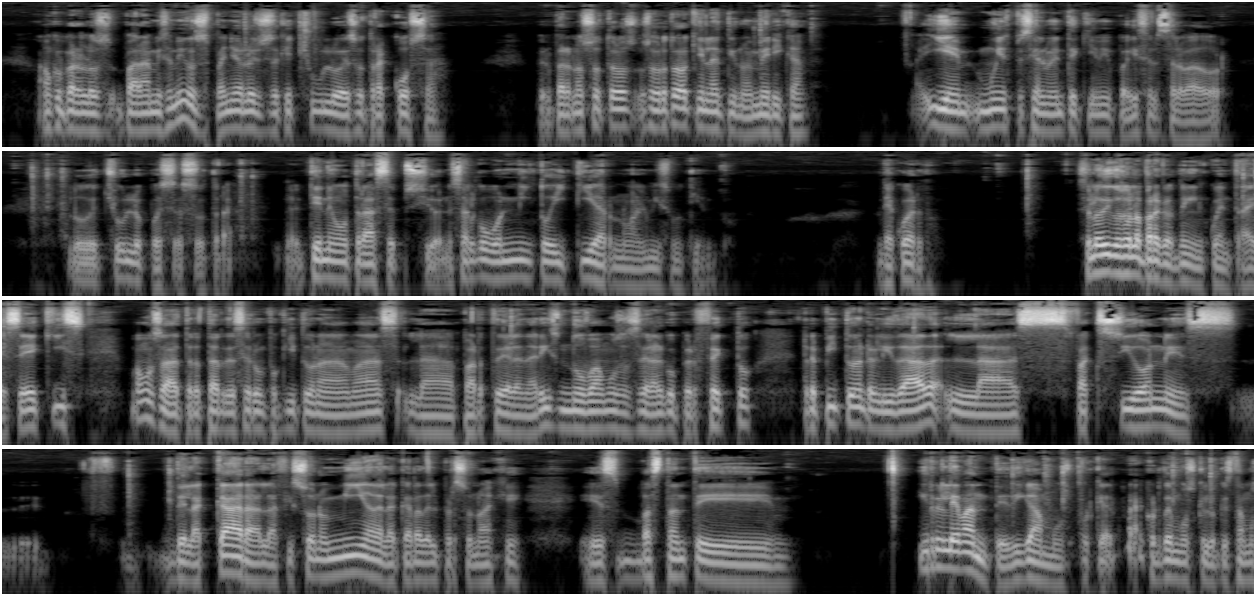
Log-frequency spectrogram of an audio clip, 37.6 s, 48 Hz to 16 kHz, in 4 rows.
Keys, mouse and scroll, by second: 0.0 ctrl+r, 0.4 ctrl+click, 1.0 middle click, 2.3 click, 3.2 ctrl+r, 3.6 ctrl+click, 5.0 click, 5.6 right click, 5.9 middle click, 6.8 shift+middle click, 7.6 click, 8.3-9.5 scroll up 3, 10.6 ctrl+z, 10.9-12.0 ctrl+middle drag, 12.1 o, 12.8 middle click, 14.2-16.0 drag, 16.0-17.1 middle drag, 17.7 right click, 18.6 shift+right click, 19.6 s, 19.8 x, 21.4-23.4 drag, 23.7 shift+middle click, 24.6 click, 25.2-26.4 drag, 26.8 shift+right click, 27.7-29.0 drag, 29.1 middle click, 30.4 ctrl+r, 30.8 ctrl+click, 31.1 ctrl+click, 31.4 ctrl+middle click, 32.5 right click, 33.2-35.2 drag, 35.4-36.4 middle drag, 36.4 scroll down 1, 36.8 shift+middle click, 37.1 shift+Tab.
